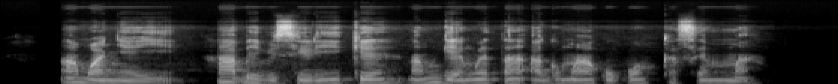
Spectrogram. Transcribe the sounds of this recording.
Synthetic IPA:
a˦mʷa˨ɲe˨ɣɪ̰˨ha˦k͡pe˨bi˨si˨ɾi˦i˦ke˦na˨m̩˦ɡɪ˨e˨ŋʷe˦ta˦ʔa˨ɡʊ˦ma˦a˦kʷʊ˦kʷɔ˦ka˨sɪ˦m̩˦ma˦

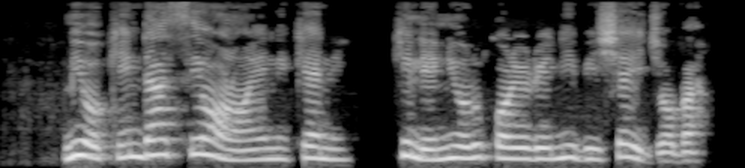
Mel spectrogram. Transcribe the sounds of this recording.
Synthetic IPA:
mĩ˧o˨kĩ˨˦n̩˦da˦si˦ɔ˦˨ɾ̃ã˨ɛ˧nĩ˧kɛ˦nĩ˧ | kĩ˦˨le˨nĩ˦o˧ɾu˦kɔ˧ɾe˧ɾe˧nĩ˦bi˧i˧ʃɛ˦i˦˨d͡ʒɔ˨˦ba˧

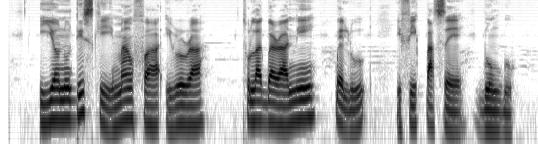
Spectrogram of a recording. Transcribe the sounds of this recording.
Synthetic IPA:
i˨jɔ˧nũ˧di˦skʰi˨mãː˦n̩˦fa˧i˨ɾo˨˦ɾa˧ | tʰo˦la˦ɡ͡ba˦ɾa˧nĩ˦ | k͡pɛ˦˨lu˨˦ | i˦˨fi˨˦k͡pa˧˨sɛ˨ɡ͡bo˧˨ŋ̩˨ɡ͡bo˨

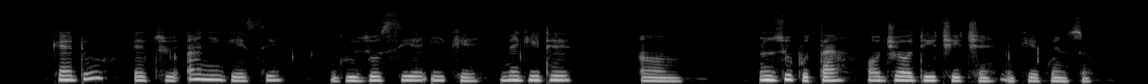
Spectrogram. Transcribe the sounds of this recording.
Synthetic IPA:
ke˨dʊ˦ | e˨tʰu˨a˦ɲɪ˦ɡe˨si˦ | ɡu˨zo˦si˦e˦ʔi˦kʰe˦ | me˦ɡi˦de˦˨ | n̩˦zu˦pʊ˨ta˦ | ɔ˦d͡ʒɔ˦dɪ˦t͡ʃi˦t͡ʃe˨ŋ̩˨kʰe˦kʷe˦n̩˦so˦

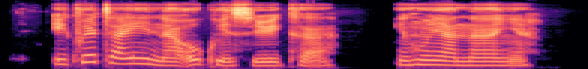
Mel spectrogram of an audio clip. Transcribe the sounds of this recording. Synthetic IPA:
i˨kʷe˦ta˨ɣɪ˦na˨ʔo˦kʷu˨e˨si˨ɾi˦kʰa̰˨ | i˦ɦʊ˦ja˦na˦ɲa˦

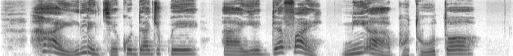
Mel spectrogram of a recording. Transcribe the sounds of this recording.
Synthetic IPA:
ha˦˨ji˦le˦˨d͡ʒɛ˨ko˦ɖa˦d͡ʒu˦k͡pe˦ | a˨je˧ɖɛ˦fa˦˨i˨ | nĩ˦a˨bu˨t̪u˨wo˦t̪ɔ˦

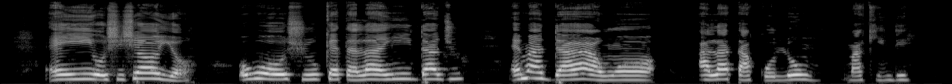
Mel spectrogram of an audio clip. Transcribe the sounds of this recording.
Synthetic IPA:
ɛ˨j̃ĩ˧o˨ʃi˨ʃɛ˦ɔ˦˨jɔ˨ | o˧wo˦o˧ʃu˨˦kɛ˧tɛ˨la˦˧j̃ĩ˦da˦d͡ʒu˦ | ɛ˧mãː˦da˨˦a˦˨w̃ɔ̃˧ | a˧la˦ta˧ko˨lo˨˦ũ˨ | mã˨˦kĩ˧n̩˦de˦

